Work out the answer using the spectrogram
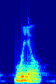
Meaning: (noun) 1. Wealth, riches 2. Welfare, prosperity 3. Boon, benefit 4. Specifically, the general happiness of a community, country etc. (often with qualifying word)
- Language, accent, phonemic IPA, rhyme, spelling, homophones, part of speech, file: English, Southern England, /wiːl/, -iːl, weal, we'll / wheal, noun / verb, LL-Q1860 (eng)-weal.wav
